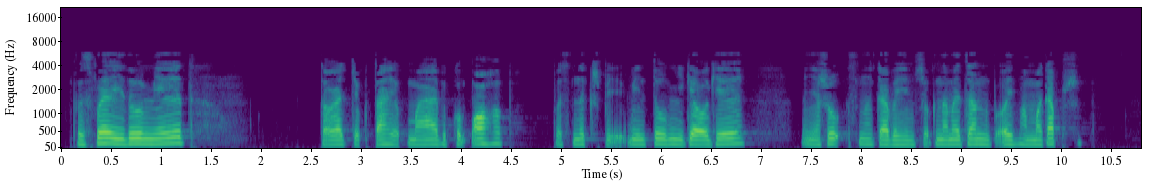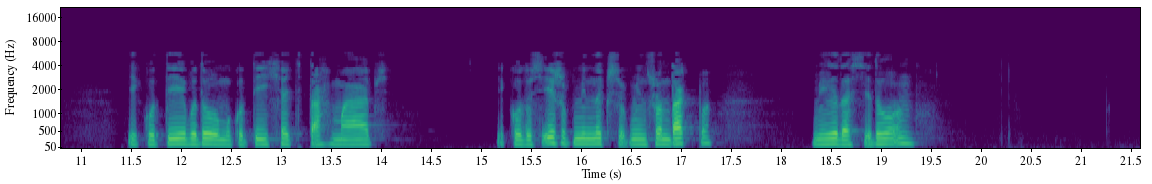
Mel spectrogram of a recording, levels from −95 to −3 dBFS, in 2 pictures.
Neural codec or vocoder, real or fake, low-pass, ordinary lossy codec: none; real; 7.2 kHz; MP3, 24 kbps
